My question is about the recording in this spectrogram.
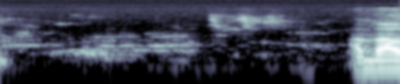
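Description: A faint bird call in the background during a short pause in a man's speech, which resumes near the end.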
